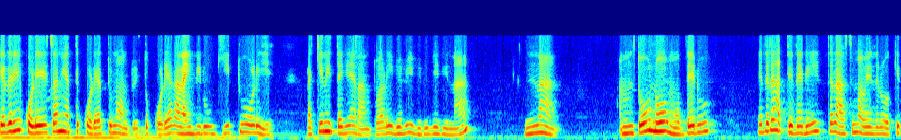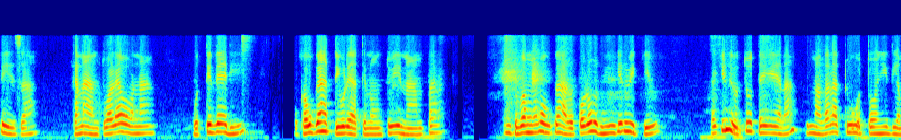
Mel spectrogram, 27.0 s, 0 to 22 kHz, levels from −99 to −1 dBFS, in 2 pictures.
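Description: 4-bit ADPCM compression throughout: coarse 4-bit prediction steps leave heavy gritty hiss tracking the speech level, with nothing above 7.7 kHz, which fits a 64 kbps stream.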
